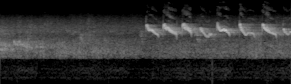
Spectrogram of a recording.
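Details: White-eye song: after a quiet start, a fast run of about nine high, bright notes, each dropping in pitch, repeated evenly in rapid succession.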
